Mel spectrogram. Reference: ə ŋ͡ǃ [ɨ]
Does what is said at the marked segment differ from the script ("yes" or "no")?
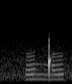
yes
